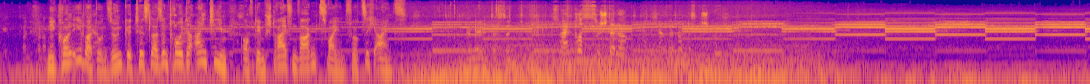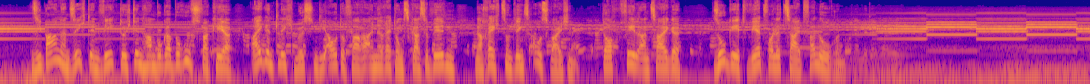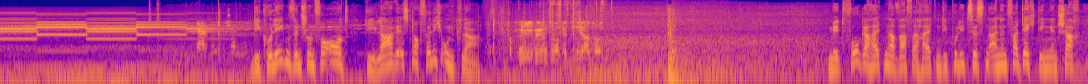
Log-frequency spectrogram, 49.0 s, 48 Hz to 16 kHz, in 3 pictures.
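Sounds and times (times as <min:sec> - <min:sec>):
car engine rumbling: 0:00.0 - 0:25.0, 0:28.2 - 0:49.0
police car two-tone siren: 0:02.4 - 0:38.5.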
